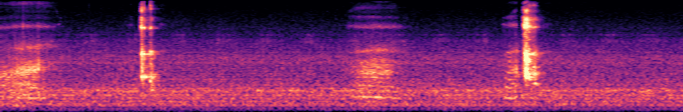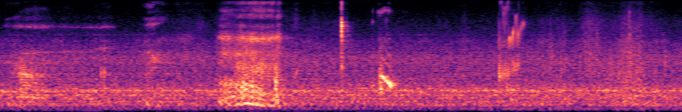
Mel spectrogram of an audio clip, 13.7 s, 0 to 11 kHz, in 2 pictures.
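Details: A baby boy having hiccups, recorded with a camcorder: brief sharp gulping sounds about 16 a minute between soft breaths; infant hiccups.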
